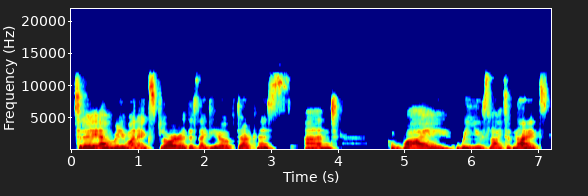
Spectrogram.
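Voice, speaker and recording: A young adult woman from Kenya giving a presentation talk over a video call as a dark sky advocate, in a thoughtful way with soft fillers. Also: on the high side, fairly even intonation, slow, vocal fry.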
